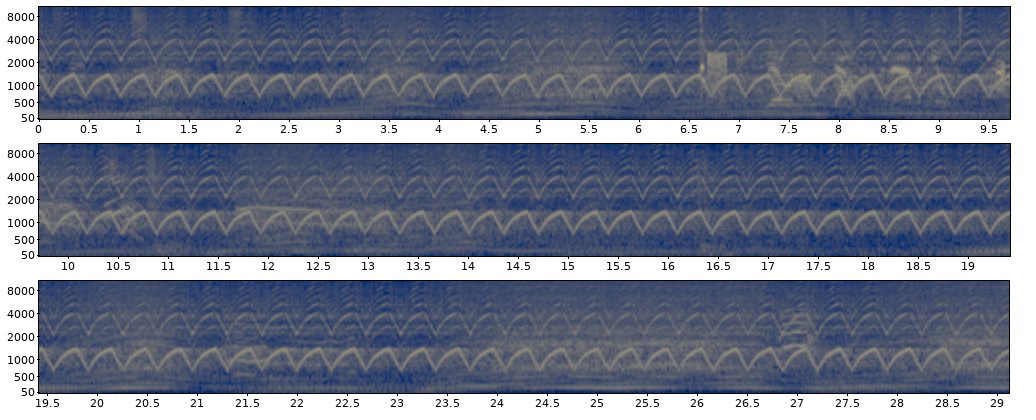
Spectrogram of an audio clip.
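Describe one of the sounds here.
A car engine revs up and down as the car accelerates and slows.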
